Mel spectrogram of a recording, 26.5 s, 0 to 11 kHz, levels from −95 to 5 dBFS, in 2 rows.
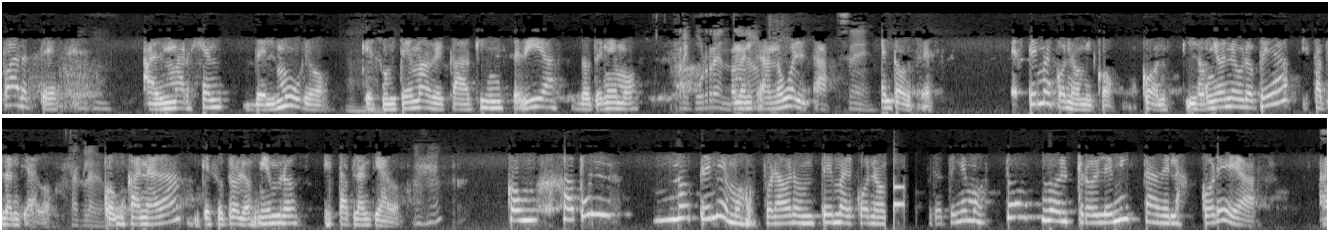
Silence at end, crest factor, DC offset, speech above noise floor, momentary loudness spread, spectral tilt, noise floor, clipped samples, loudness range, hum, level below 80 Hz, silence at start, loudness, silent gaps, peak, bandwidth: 0 s; 14 dB; under 0.1%; 35 dB; 11 LU; -6 dB/octave; -49 dBFS; under 0.1%; 2 LU; none; -48 dBFS; 0 s; -14 LUFS; none; -2 dBFS; 8 kHz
